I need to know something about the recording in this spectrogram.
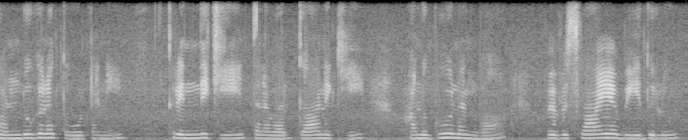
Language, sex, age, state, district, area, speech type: Telugu, female, 18-30, Telangana, Vikarabad, urban, spontaneous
